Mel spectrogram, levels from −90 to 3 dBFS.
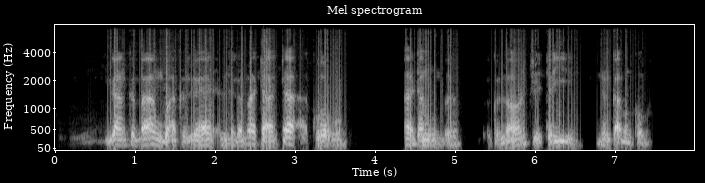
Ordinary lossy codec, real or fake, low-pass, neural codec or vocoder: AAC, 48 kbps; fake; 7.2 kHz; vocoder, 22.05 kHz, 80 mel bands, WaveNeXt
